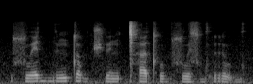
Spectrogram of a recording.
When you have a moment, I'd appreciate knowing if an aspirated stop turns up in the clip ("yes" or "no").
yes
